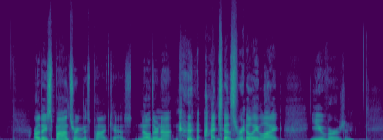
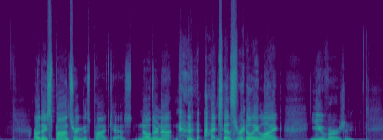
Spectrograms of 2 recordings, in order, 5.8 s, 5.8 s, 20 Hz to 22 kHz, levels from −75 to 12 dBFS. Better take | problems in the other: first | distortion; slight; 10 dB below the speech

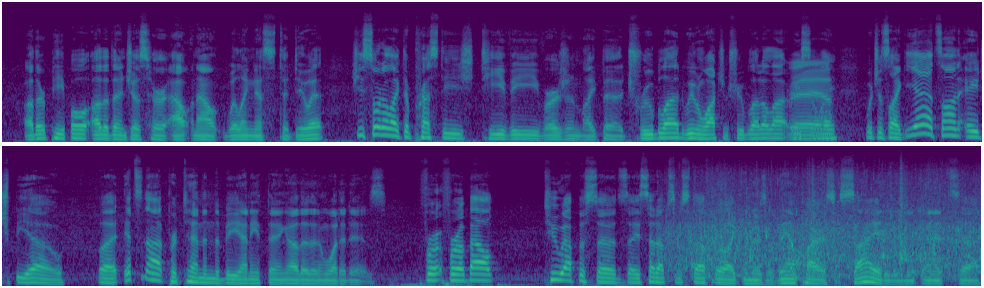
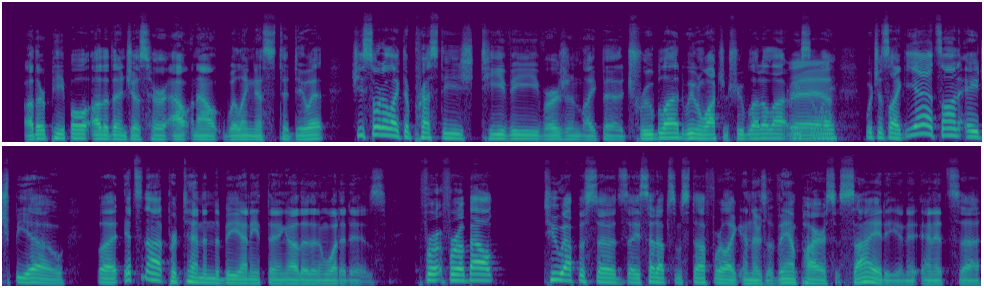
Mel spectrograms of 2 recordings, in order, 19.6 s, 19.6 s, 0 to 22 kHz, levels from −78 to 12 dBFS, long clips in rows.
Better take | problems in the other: second | rain or running water; loud; throughout; 6 dB below the speech

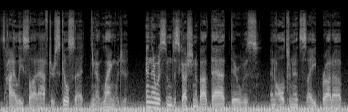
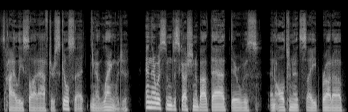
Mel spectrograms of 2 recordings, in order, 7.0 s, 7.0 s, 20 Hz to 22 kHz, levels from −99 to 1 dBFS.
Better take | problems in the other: second | low rumble; noticeable; throughout; 10 dB below the speech

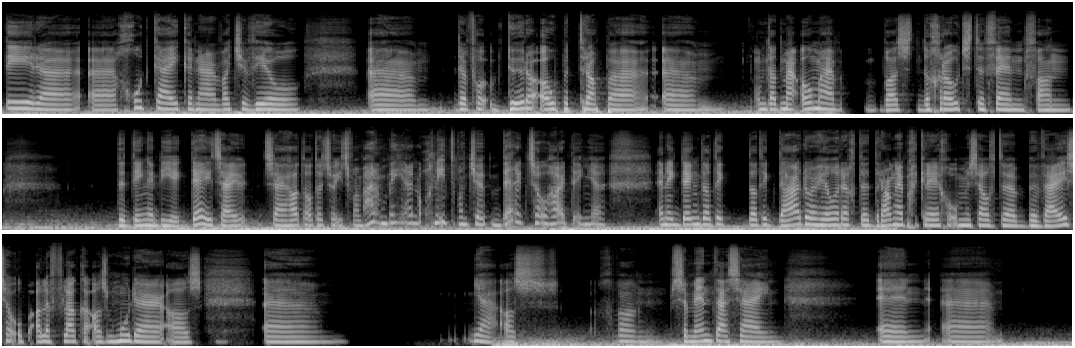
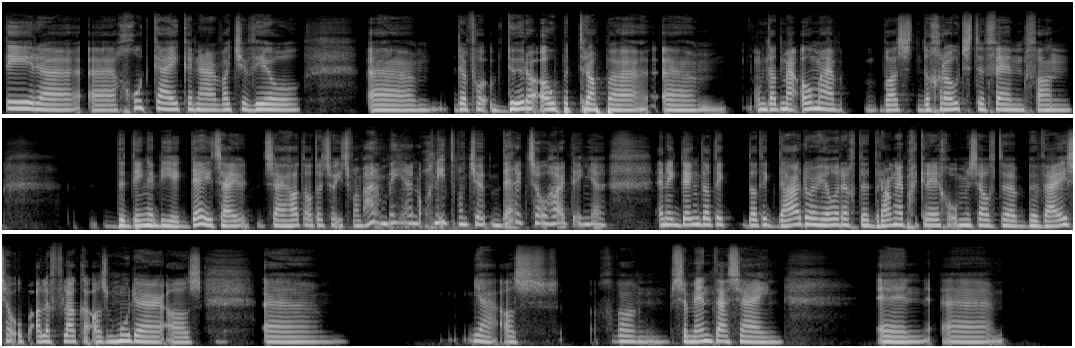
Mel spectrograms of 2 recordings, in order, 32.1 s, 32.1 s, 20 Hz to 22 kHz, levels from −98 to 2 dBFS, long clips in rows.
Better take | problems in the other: second | low rumble; faint; until 8.5 s, from 11 to 20 s and from 26 s on; 20 dB below the speech

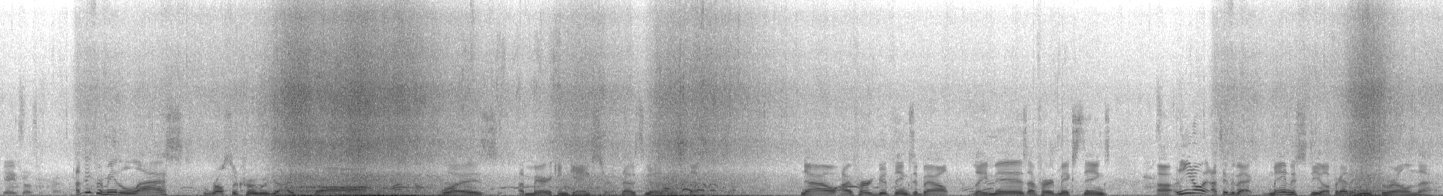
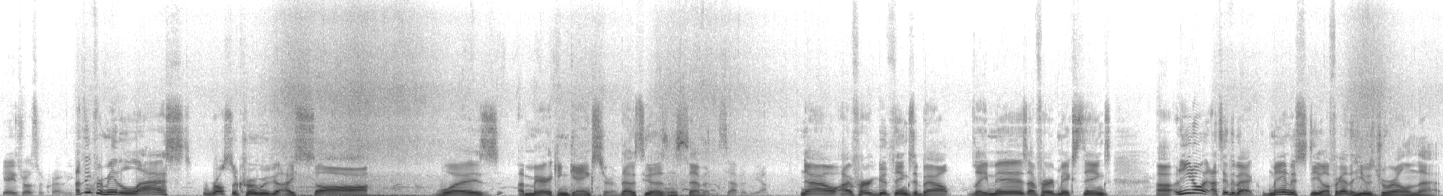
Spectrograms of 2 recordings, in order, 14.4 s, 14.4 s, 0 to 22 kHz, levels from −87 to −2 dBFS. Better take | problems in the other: second | wind noise on the microphone; heavy; 1 dB below the speech; occasional gusts in the second

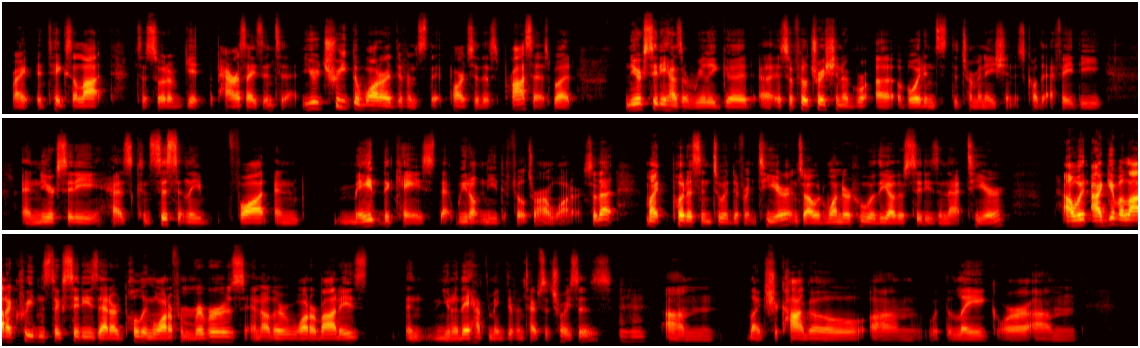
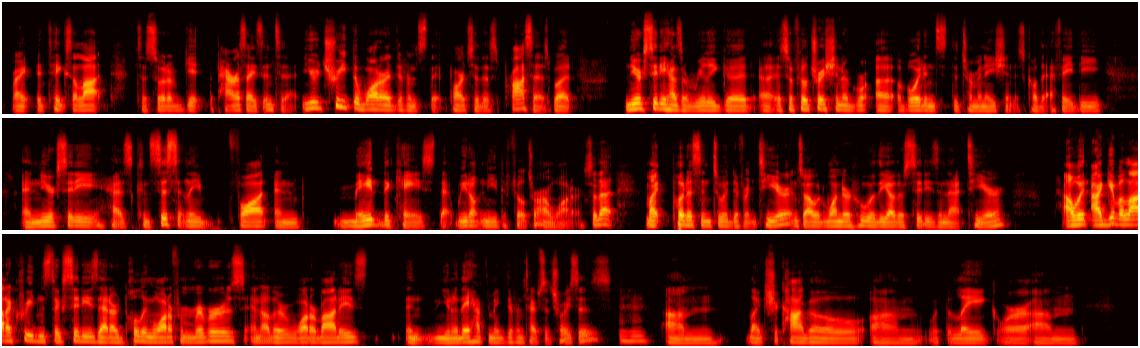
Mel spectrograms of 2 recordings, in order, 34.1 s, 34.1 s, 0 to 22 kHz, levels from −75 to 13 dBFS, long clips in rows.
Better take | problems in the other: second | thin; somewhat; fading below 350 Hz

